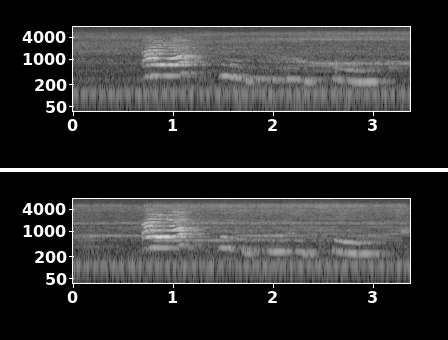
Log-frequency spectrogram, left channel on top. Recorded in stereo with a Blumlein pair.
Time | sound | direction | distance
0.7 | a child speaking | 55° right | 4 m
